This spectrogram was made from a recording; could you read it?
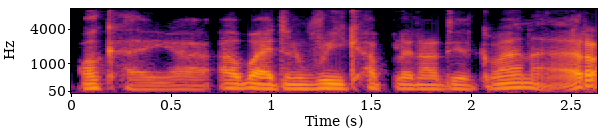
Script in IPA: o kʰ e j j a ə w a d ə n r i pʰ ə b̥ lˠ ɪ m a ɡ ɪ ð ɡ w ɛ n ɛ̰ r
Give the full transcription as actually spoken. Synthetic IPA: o kʰ e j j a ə w ɛ d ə n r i kʰ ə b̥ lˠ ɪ n a d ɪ ð ɡ w ɛ n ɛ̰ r

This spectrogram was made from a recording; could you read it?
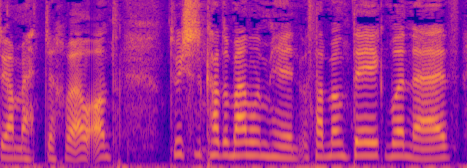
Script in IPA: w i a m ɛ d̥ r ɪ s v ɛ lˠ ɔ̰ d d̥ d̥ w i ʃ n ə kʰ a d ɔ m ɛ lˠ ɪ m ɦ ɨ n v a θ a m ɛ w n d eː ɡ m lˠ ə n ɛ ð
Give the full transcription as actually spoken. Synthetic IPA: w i a m ɛ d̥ r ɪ χ v ɛ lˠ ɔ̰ n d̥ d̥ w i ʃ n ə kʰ a d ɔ m ɛ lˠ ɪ m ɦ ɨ n v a θ a m ɛ w n d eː ɡ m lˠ ə n ɛ ð

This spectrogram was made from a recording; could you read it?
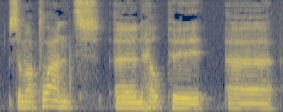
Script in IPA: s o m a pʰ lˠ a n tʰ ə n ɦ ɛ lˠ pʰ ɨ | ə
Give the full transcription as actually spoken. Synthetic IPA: s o m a pʰ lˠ a n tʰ ə n ɦ ɛ lˠ pʰ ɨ | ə

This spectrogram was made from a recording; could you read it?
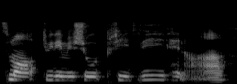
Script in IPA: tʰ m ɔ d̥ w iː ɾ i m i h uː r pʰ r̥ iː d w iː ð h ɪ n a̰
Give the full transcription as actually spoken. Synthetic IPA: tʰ m ɔ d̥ w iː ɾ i m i ʃ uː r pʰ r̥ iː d v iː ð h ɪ n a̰

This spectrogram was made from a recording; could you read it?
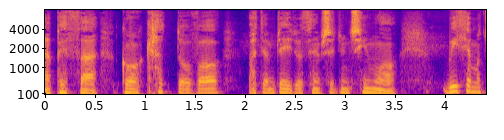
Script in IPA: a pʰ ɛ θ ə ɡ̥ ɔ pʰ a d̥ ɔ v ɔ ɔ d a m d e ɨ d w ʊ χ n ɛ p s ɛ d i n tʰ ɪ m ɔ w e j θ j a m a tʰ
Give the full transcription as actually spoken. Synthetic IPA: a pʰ ɛ θ a ɡ̥ ɔ kʰ a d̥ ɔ v ɔ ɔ d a m d e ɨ d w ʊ θ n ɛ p s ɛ d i n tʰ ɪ m ɔ w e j θ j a m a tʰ

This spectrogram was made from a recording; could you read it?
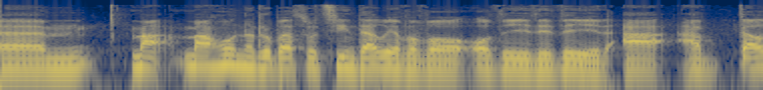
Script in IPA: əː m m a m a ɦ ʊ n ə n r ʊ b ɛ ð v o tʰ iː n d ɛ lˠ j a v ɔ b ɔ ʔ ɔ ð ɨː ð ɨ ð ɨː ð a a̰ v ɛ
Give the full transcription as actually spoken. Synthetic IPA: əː m m a m a ɦ ʊ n ə n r ʊ b ɛ θ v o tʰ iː n d ɛ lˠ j a v ɔ v ɔ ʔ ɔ ð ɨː ð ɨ ð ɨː ð a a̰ v ɛ

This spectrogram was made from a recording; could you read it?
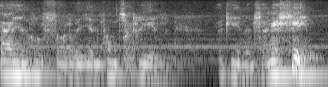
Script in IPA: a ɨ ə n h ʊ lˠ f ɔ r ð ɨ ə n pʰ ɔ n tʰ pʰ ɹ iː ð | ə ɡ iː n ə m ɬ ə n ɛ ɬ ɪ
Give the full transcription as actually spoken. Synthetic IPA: a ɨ ə n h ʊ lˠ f ɔ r v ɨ ə n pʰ ɔ n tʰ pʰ r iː v | ə ɡ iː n ə n ɬ a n ɛ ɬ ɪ

